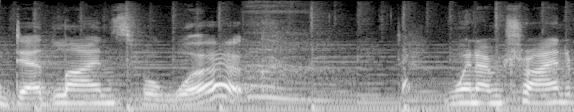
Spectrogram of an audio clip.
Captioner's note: sighing; couple grunting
